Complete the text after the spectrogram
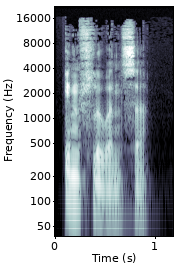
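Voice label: "influencer", English, British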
